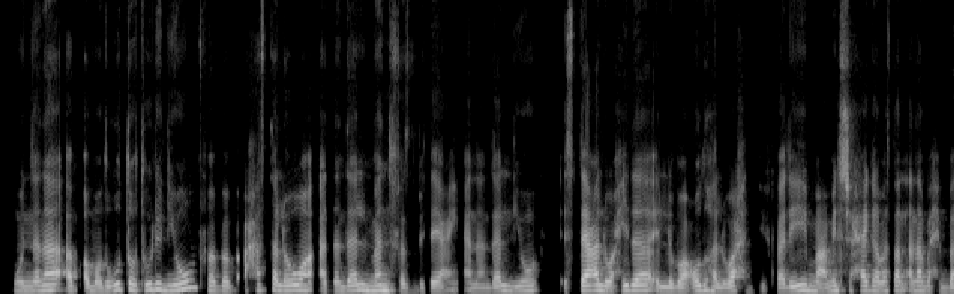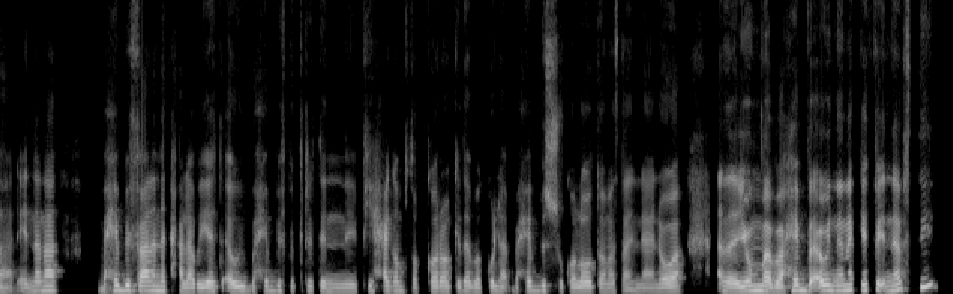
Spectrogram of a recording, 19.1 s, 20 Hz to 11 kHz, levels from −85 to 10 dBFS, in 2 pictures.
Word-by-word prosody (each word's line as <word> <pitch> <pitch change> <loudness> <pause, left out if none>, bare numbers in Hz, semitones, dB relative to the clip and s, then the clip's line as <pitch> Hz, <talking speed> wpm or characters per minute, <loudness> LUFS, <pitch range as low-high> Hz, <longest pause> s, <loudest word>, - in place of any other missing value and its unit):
وإن 170 0 -3
أنا 190 +3 +3
أبقى 175 -5 +2
مضغوطة 170 +7 0
طول 220 +2 -1
اليوم، 230 +6 +2
فبابقى 175 -2 -3
حاسّة 205 0 -4
اللي 190 -2 +2
هو 200 +1 +4 0.2
أنا 170 -1 -2
ده 185 +1 +1
المنفَذ 195 -5 +1
بتاعي 155 +3 -4
أنا 140 0 -7
ده 165 +3 -2
اليو 185 +2 -3 0.3
الساعة 190 +1 +4
الوحيدة 195 +2 +3
اللي 160 0 0
باقعدها 170 +3 +1
لوحدي، 155 -2 -2
فليه 170 +7 +2
ما 170 -4 0
أعملش 185 +5 -1
حاجة 185 -1 -1
مثلًا 175 +1 -2
أنا 180 - 0
باحبها 160 -3 -5
لإن 150 +3 -6
أنا 185 +1 +2 0.4
باحب 195 0 +1
فعلًا 185 -1 +3
الحلويّات 160 -1 0
أوي، 170 +2 +2
باحب 175 +2 -6
فكرة 175 0 -11
إن 145 -2 -4
في 180 - -8
حاجة 175 0 -1
مسكّرة 170 +1 -3
كده 170 +1 -2
باكلها، 165 +2 -4
باحب 175 +1 -6
الشوكولاتة 165 -2 -2
مثلًا، 155 +1 -7
يعني 135 0 -7
اللي 145 +2 -5
هو، 165 +1 +2 0.4
أنا 165 -2 +2
يوم 175 +4 +5
ما 170 - +7
باحب 165 +4 +3
أوي 185 +3 +7
إن 190 - -1
أنا 205 +2 +3
أكافئ 210 -3 +1
نَفْسي، 310 - +1
175 Hz, 180 wpm, -23 LUFS, 165-190 Hz, 0.4 s, ما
